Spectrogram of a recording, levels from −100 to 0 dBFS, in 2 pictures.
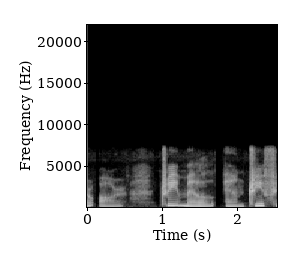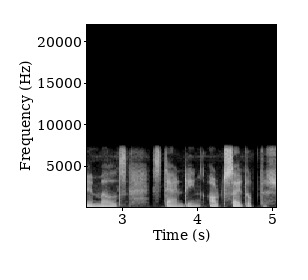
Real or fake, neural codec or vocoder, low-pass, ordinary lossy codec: real; none; 7.2 kHz; none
